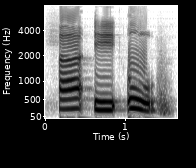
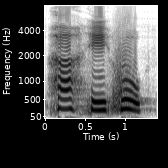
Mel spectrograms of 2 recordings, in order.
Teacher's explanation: گلا بھی زور سے نہیں دبانا۔ یاد رکھیں حمزہ آواز اور سانس کا بریک ہے، جبکہ ہا صرف سانس ہے، آواز کے ساتھ گرم سانس ہے۔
